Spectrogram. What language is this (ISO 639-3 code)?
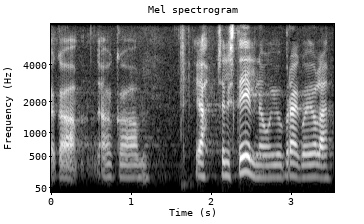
est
